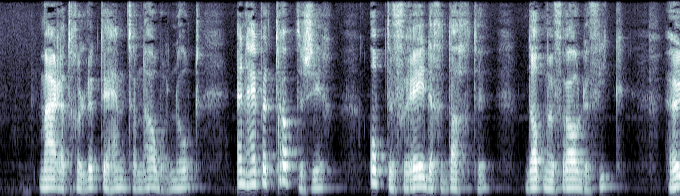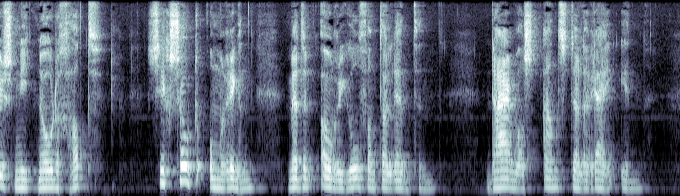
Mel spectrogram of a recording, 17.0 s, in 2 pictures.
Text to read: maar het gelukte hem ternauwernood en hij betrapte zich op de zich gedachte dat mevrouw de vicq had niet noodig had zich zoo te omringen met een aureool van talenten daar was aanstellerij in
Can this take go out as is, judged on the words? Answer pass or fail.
fail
